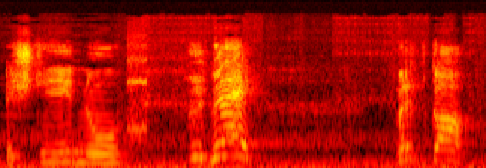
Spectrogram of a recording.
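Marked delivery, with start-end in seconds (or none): 1.4-3.1 terrified shout. Real, not acted. Streamer caught by the monster, terrified shout. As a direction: scream as the monster appears.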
